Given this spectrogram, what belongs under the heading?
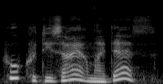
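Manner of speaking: put-on high, pleading young woman's voice; a terrified girl refusing to believe; frightened young girl. A frightened young Valentine begging the Count to leave her.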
